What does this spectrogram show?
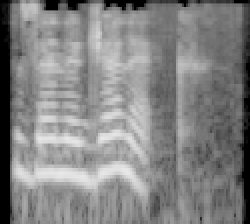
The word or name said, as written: xenogenic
